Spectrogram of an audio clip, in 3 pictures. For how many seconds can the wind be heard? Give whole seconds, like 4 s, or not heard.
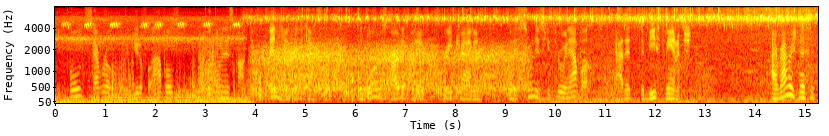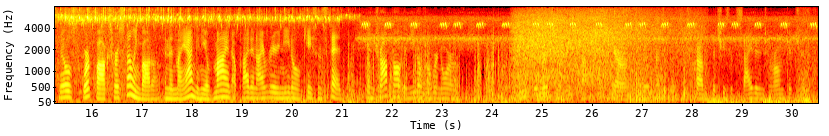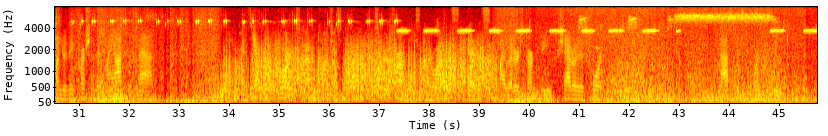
46 s.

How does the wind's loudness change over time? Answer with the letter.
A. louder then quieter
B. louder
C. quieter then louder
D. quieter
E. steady
C.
